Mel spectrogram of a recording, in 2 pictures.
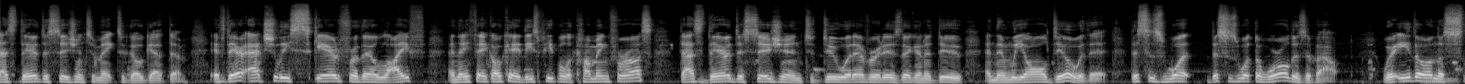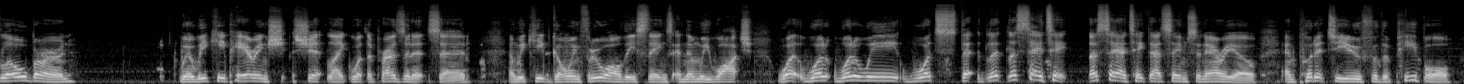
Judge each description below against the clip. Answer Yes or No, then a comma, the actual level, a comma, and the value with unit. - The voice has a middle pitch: No, low, 125 Hz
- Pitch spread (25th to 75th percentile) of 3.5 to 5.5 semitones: Yes, average, 4.1 semitones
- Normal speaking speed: No, fast, 225 wpm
